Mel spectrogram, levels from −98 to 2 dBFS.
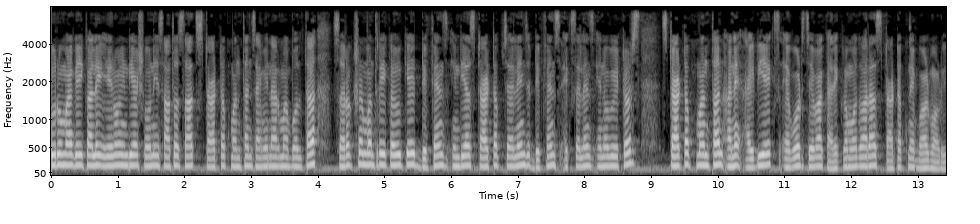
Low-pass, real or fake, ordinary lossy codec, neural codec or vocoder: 7.2 kHz; fake; none; vocoder, 44.1 kHz, 80 mel bands, Vocos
